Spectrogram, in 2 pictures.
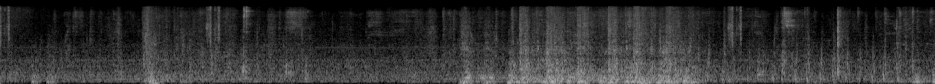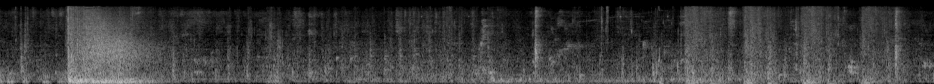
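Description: Footsteps patter quickly over wood and grass.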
